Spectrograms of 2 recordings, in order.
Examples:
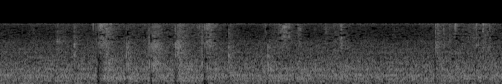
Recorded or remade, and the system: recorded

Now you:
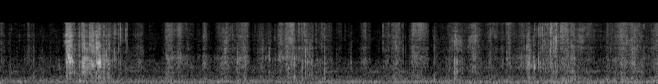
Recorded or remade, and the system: recorded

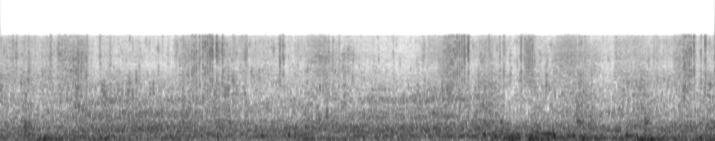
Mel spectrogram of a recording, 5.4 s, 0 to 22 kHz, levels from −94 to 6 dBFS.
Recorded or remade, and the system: remade, vocoder, BigVGAN v2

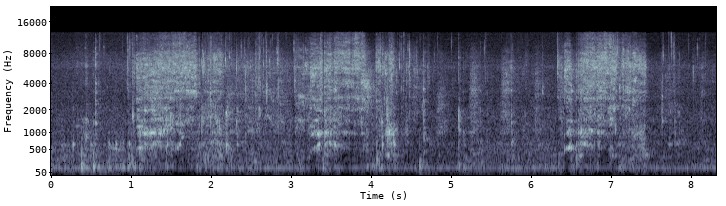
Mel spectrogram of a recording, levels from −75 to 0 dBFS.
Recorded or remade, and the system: remade, vocoder, BigVGAN v2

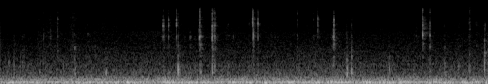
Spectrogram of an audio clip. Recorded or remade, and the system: recorded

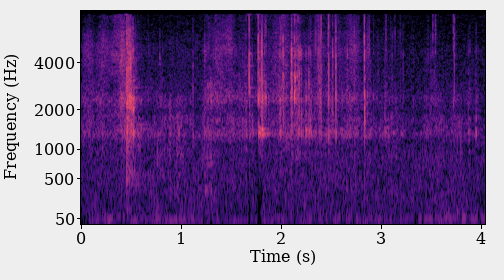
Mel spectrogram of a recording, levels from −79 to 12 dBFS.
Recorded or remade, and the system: recorded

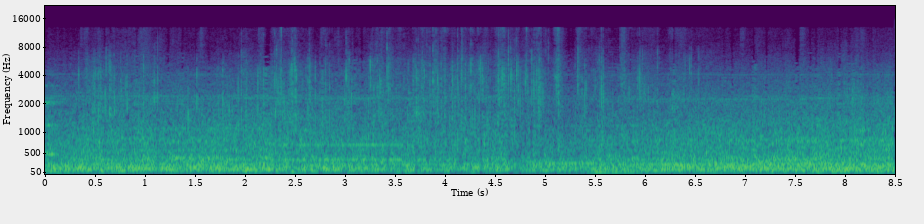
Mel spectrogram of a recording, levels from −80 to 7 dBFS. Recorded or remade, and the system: recorded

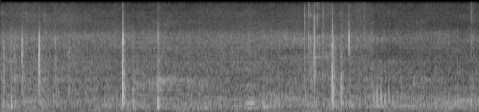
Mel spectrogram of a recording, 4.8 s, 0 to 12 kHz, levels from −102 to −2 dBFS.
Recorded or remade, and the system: remade, codec, SNAC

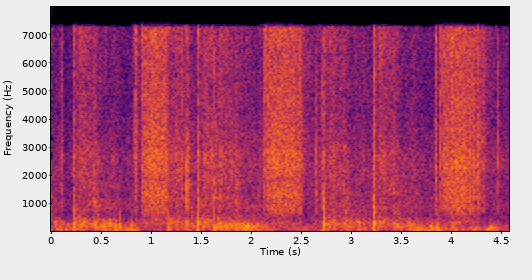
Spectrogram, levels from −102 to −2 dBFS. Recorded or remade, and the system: remade, vocoder, BigVGAN v2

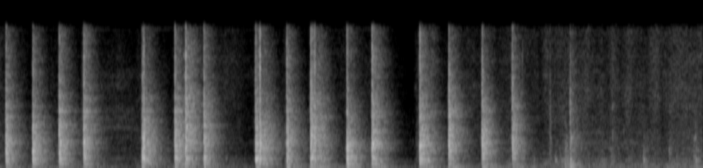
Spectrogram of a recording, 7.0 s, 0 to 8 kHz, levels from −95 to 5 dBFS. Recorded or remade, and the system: remade, vocoder, Vocos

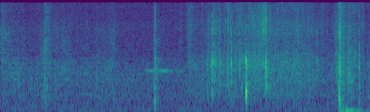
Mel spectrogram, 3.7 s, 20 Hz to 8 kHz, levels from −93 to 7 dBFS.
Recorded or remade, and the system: recorded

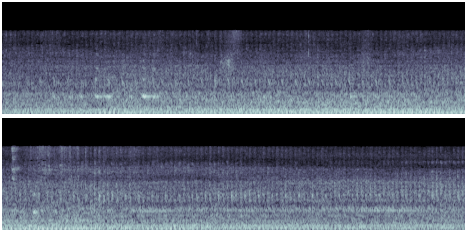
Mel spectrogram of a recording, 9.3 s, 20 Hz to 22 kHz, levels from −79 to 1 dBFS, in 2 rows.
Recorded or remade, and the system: recorded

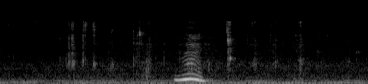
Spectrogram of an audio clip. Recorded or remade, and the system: recorded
